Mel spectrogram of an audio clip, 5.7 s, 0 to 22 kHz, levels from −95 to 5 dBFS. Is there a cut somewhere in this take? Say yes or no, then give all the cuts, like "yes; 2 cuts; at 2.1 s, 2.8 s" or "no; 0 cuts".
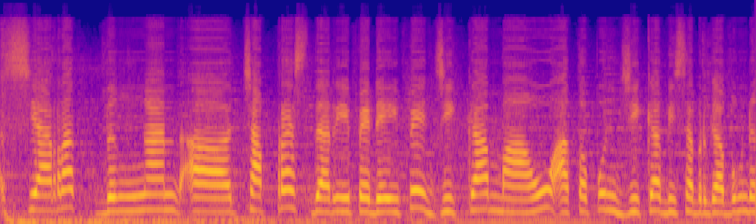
no; 0 cuts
